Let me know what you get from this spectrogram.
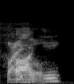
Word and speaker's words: Feige: Kevin Feige, or however you pronounce it. His name is pronounced Feige.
